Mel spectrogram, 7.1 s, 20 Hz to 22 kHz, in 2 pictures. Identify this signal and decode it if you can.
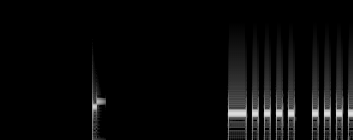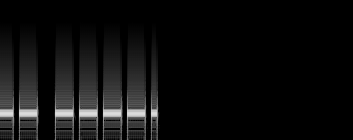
Morse code, heard as a keyed tone, about 20 wpm, 700 Hz. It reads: 639
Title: Numbers - 3-Digit 20wpm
